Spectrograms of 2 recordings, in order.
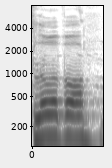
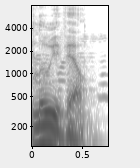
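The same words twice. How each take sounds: First: It is pronounced the Kentucky way. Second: It is pronounced a third, different way. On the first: This is the town in Kentucky. "In Kentucky, it's Louisville" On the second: This is the town in another state. "in wherever that other one is, it's Louisville"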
